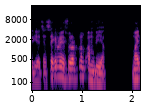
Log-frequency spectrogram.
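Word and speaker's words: أَنْبِيَاء: কিন্তু নুন এবং বা পরপর থাকলে এটা কি হয়ে যায়? ইদগাম হয়ে যায়। মিম। ইদগাম হয়ে এটা কিসের মতো মিম। উচ্চারণ হয়? মিম। মিম। মিমের মতো হয়ে যায়।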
